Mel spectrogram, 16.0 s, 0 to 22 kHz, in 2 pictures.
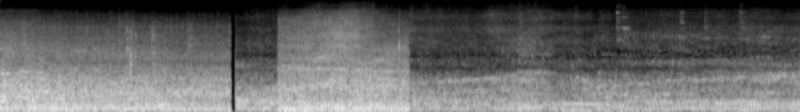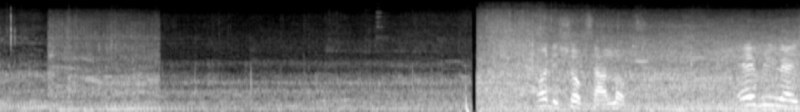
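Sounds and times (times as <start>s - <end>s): motor vehicle passing: 2.8s - 10.0s.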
